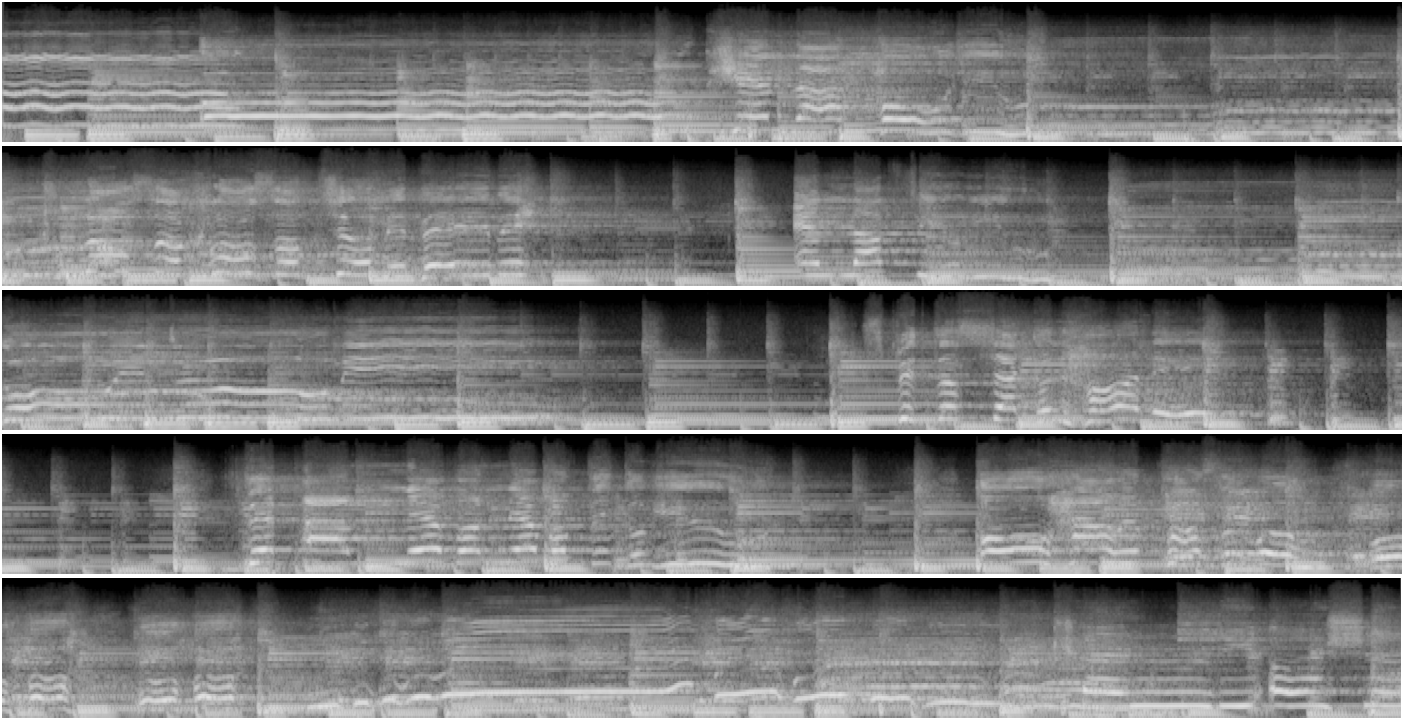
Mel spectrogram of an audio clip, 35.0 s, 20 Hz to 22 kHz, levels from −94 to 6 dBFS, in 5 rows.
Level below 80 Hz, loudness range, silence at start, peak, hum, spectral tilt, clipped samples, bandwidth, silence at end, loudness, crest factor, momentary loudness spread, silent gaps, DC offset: -34 dBFS; 5 LU; 0 s; 0 dBFS; none; -5 dB/octave; under 0.1%; 14 kHz; 0 s; -14 LUFS; 14 dB; 9 LU; none; under 0.1%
